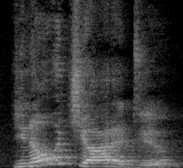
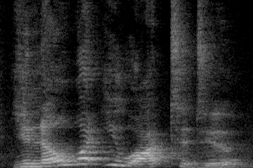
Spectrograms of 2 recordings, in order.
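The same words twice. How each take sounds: First: The sentence is said at a faster pace. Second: The sentence is said at a slower pace.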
